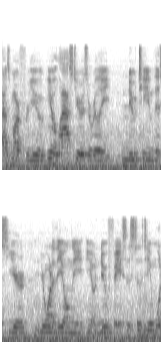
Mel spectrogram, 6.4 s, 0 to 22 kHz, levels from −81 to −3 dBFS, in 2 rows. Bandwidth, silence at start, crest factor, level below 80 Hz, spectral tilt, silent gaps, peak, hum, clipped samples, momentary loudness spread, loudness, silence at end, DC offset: 7.6 kHz; 0 s; 14 dB; -40 dBFS; -5 dB/octave; none; -18 dBFS; none; under 0.1%; 4 LU; -33 LUFS; 0 s; under 0.1%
